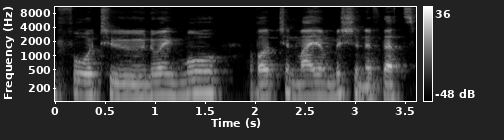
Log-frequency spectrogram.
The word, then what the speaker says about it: Chinmaya: and I'm looking forward to knowing more about chin mayaya Mission if that's pronounced correctly yes chinmaya Mission chin mayaya Mission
